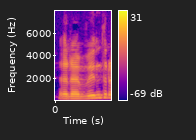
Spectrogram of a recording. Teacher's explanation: रवि में ह्रस्व ई है और रविंद्र में दीर्घ ई में बदल गया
